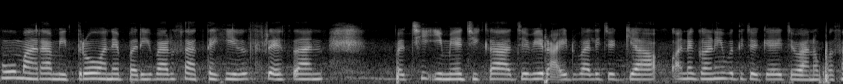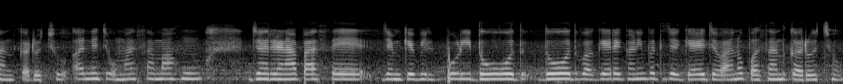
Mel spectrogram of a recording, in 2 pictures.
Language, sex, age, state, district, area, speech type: Gujarati, female, 18-30, Gujarat, Valsad, rural, spontaneous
